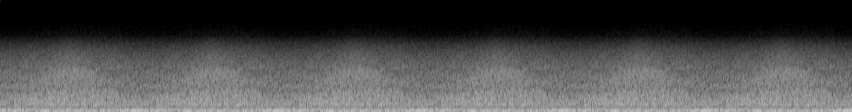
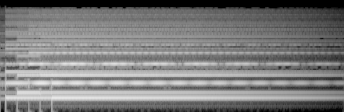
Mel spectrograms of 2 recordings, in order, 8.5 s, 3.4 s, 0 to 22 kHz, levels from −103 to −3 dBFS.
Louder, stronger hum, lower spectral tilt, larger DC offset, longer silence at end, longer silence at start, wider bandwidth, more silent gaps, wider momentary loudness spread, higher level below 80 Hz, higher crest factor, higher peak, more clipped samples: second, -35 LUFS vs -13 LUFS; neither; first, -9.5 dB/octave vs 1.5 dB/octave; neither; about the same, 0 s vs 0.05 s; about the same, 0 s vs 0 s; second, 5.2 kHz vs 16 kHz; neither; second, 1 LU vs 17 LU; first, -36 dBFS vs -58 dBFS; second, 10 dB vs 16 dB; second, -22 dBFS vs 0 dBFS; neither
